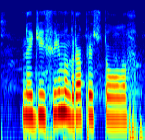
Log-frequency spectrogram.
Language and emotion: Russian, neutral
